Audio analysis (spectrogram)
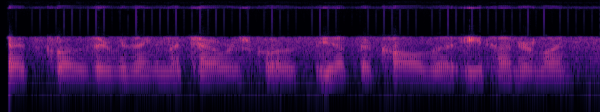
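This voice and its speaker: A man's voice: deep voice, completely flat delivery, rapid-fire, phone-quality sound. A man working as an air traffic controller, talking in clipped phrases over an aviation radio. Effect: aviation radio transmission.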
